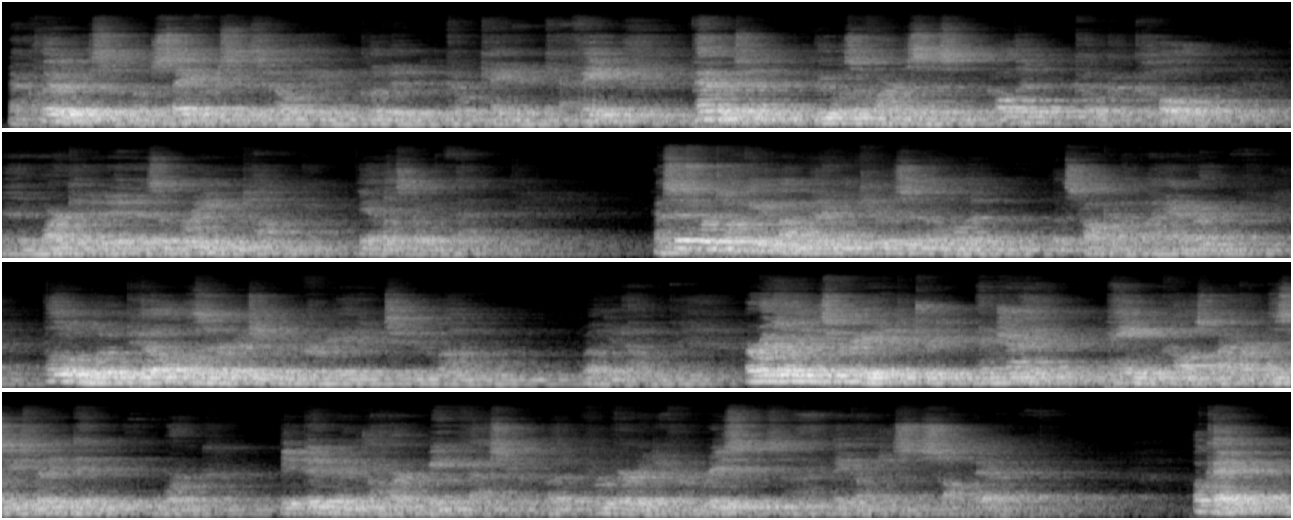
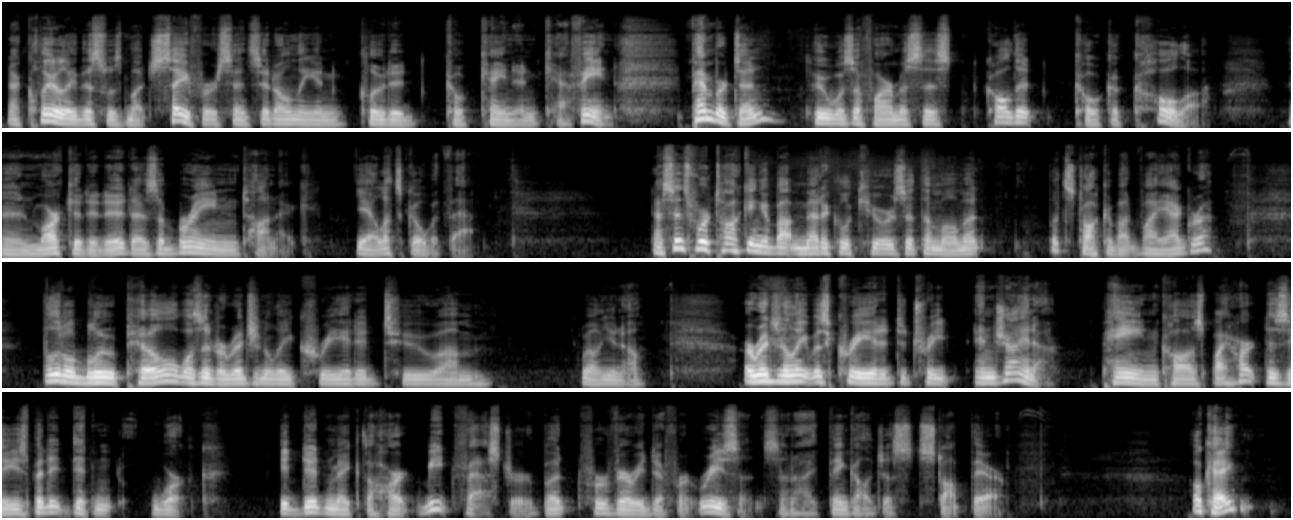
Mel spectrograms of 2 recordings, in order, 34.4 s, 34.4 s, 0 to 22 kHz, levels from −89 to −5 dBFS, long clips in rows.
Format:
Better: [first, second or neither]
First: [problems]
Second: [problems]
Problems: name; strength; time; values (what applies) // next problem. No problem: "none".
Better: second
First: off-mic speech; far // room echo; strong; dies away in 2 s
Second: none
